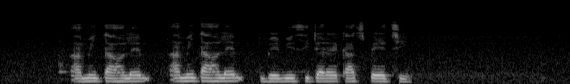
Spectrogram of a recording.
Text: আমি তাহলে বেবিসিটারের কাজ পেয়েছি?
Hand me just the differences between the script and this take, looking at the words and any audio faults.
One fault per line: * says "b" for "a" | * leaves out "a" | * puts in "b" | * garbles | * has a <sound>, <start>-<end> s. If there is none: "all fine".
* puts in "আমি তাহলে"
